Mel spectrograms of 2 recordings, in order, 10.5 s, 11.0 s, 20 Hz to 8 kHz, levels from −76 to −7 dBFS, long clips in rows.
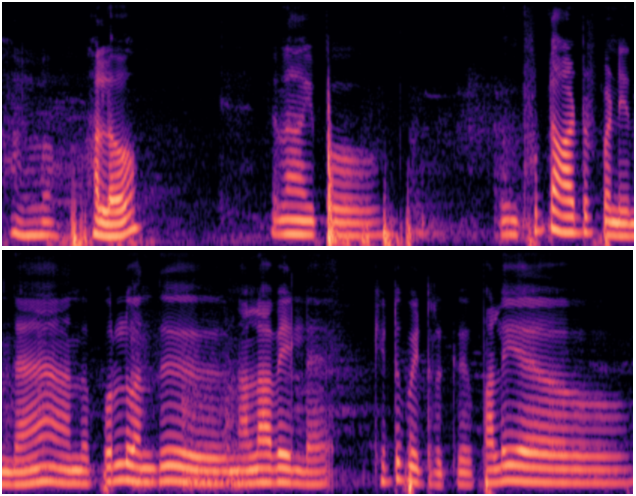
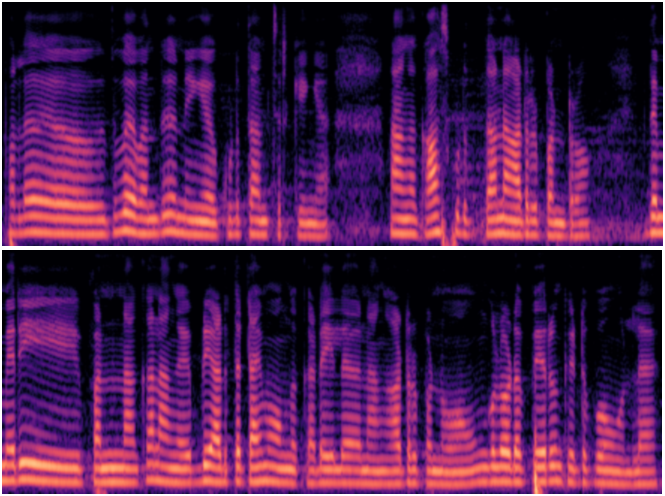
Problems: background sounds at intervals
